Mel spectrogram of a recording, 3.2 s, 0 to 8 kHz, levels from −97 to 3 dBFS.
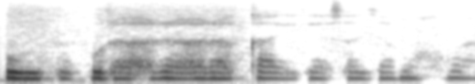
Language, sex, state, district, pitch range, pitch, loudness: Hindi, female, Bihar, Gaya, 205-220 Hz, 210 Hz, -32 LUFS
